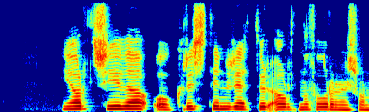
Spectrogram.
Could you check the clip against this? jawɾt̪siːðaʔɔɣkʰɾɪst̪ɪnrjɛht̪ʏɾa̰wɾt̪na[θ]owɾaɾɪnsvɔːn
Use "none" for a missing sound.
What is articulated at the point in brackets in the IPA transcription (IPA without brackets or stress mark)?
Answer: θ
